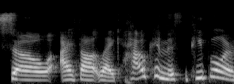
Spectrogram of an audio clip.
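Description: A woman's moderate-paced speech over a quiet background. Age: 20s. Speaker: author and blogger. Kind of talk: casual chat. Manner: animated.

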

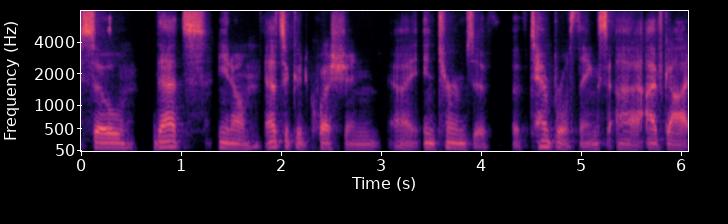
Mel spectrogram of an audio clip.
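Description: A man speaks at a fairly slow pace in a very deep, low voice with ordinary pitch variation. The recording is very clean, with a silent background. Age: 30s. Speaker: podcast co-host. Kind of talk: casual chat. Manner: halting, many repeated words.

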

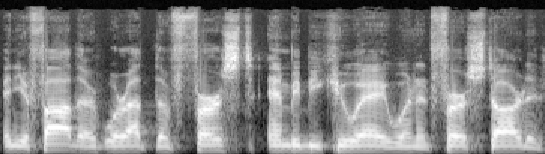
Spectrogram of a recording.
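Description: In an unremarkable speaking voice, a man speaks at a medium pitch and a fairly slow pace against a quiet background. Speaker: podcast co-host. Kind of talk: casual chat.

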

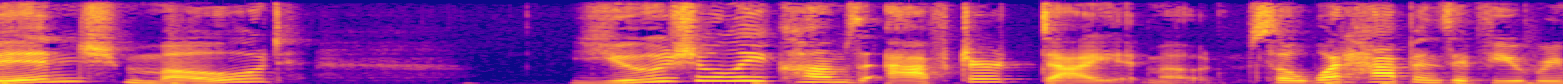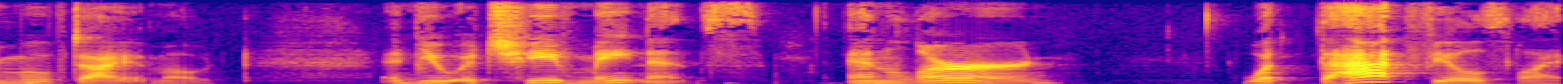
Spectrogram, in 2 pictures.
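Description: A woman with a fairly low pitch speaks at a very slow pace, with long, frequent pauses. Her pitch swings very widely, and her loudness shifts a lot. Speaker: fitness and nutrition coach podcast host. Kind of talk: solo podcast monologue. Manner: casual, laughs often.

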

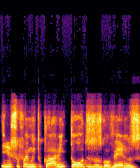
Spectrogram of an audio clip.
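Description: With ordinary pitch variation, this man talks at a fairly slow pace. Behind him, things are quiet. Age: 40s. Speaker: punk band drummer. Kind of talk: interview.

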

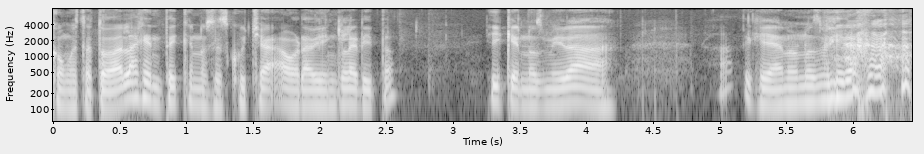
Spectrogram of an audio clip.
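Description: The speech moves at a moderate pace with ordinary pitch variation. The sound is dry and close with no echo, and there are long, frequent pauses. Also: man, medium pitch for a man. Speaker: podcast host. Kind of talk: casual chat.

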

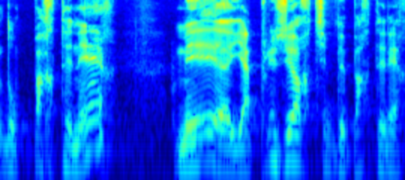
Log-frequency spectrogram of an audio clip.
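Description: Here is a man with a normal speaking voice. He talks at a fairly quick pace with ordinary pitch variation. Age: 30s. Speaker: startup co-founder. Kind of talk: casual interview.

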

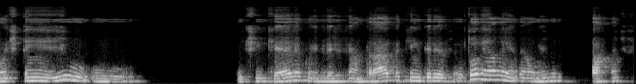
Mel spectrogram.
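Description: Talking very fast, a man with a fairly high pitch has a dark, mellow, somewhat breathy tone. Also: ordinary pitch variation. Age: 30s. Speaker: church planter. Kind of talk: casual interview.

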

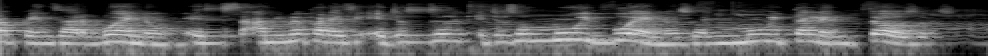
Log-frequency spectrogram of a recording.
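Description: Against noticeable background noise, a woman with a fairly high pitch talks at a moderate pace with fairly even intonation. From Medellín, Colombia. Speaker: film director. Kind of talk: interview.

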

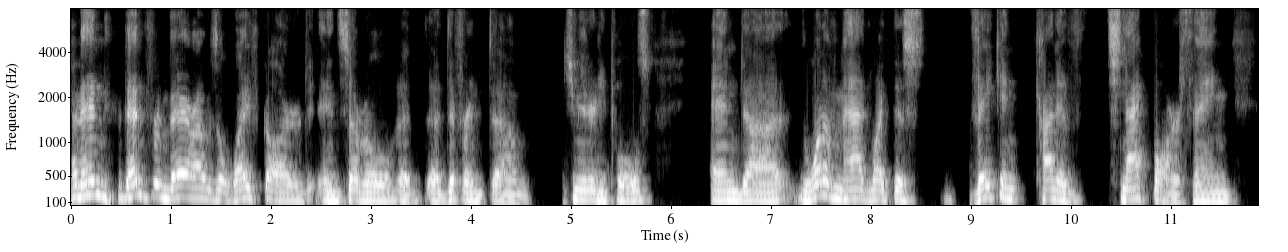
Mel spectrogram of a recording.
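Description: A man with an American accent, medium pitch and a dark, mellow tone, somewhat breathy, at a fairly slow pace with ordinary pitch variation and very even loudness. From South Jersey, US. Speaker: actor. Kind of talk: casual chat.

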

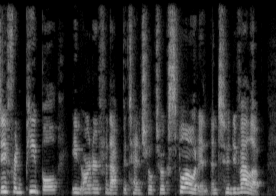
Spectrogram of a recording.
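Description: A woman speaks with a Spanish accent at a medium pitch. Her pitch varies in an ordinary way. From Puerto Rico. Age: 30s. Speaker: beauty queen. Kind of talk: interview.

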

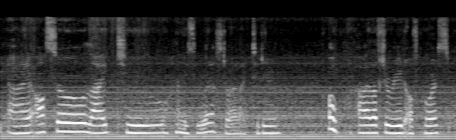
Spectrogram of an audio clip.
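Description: A woman with a Korean accent speaks at a fairly slow pace over noticeable background noise. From South Korea, Busan. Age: 20s. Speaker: university student and amateur podcaster. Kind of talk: casual monologue.

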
